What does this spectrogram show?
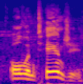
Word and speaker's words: Olentangy: ol and Tangi Liberty Patriots there we go ol and Tangi geez I was saying it wrong the whole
